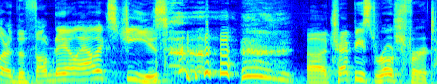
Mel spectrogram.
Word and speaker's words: Trappistes Rochefort: Trappistes Rochefort, I think is how it's pronounced in the Belgian.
